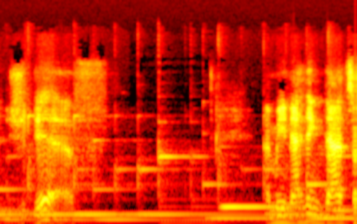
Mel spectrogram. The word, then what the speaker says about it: GIF: will height will height released the graphics interchange format or gif and called it a jiff i mean i think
